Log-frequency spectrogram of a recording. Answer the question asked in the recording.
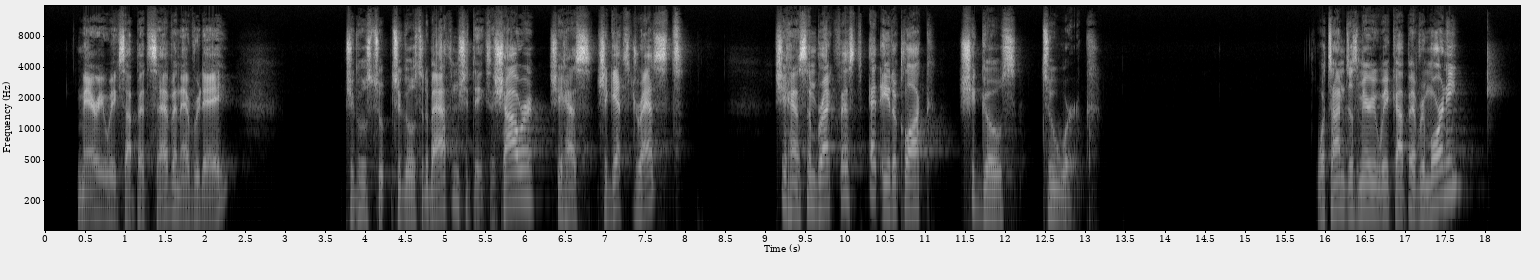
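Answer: At seven o'clock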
